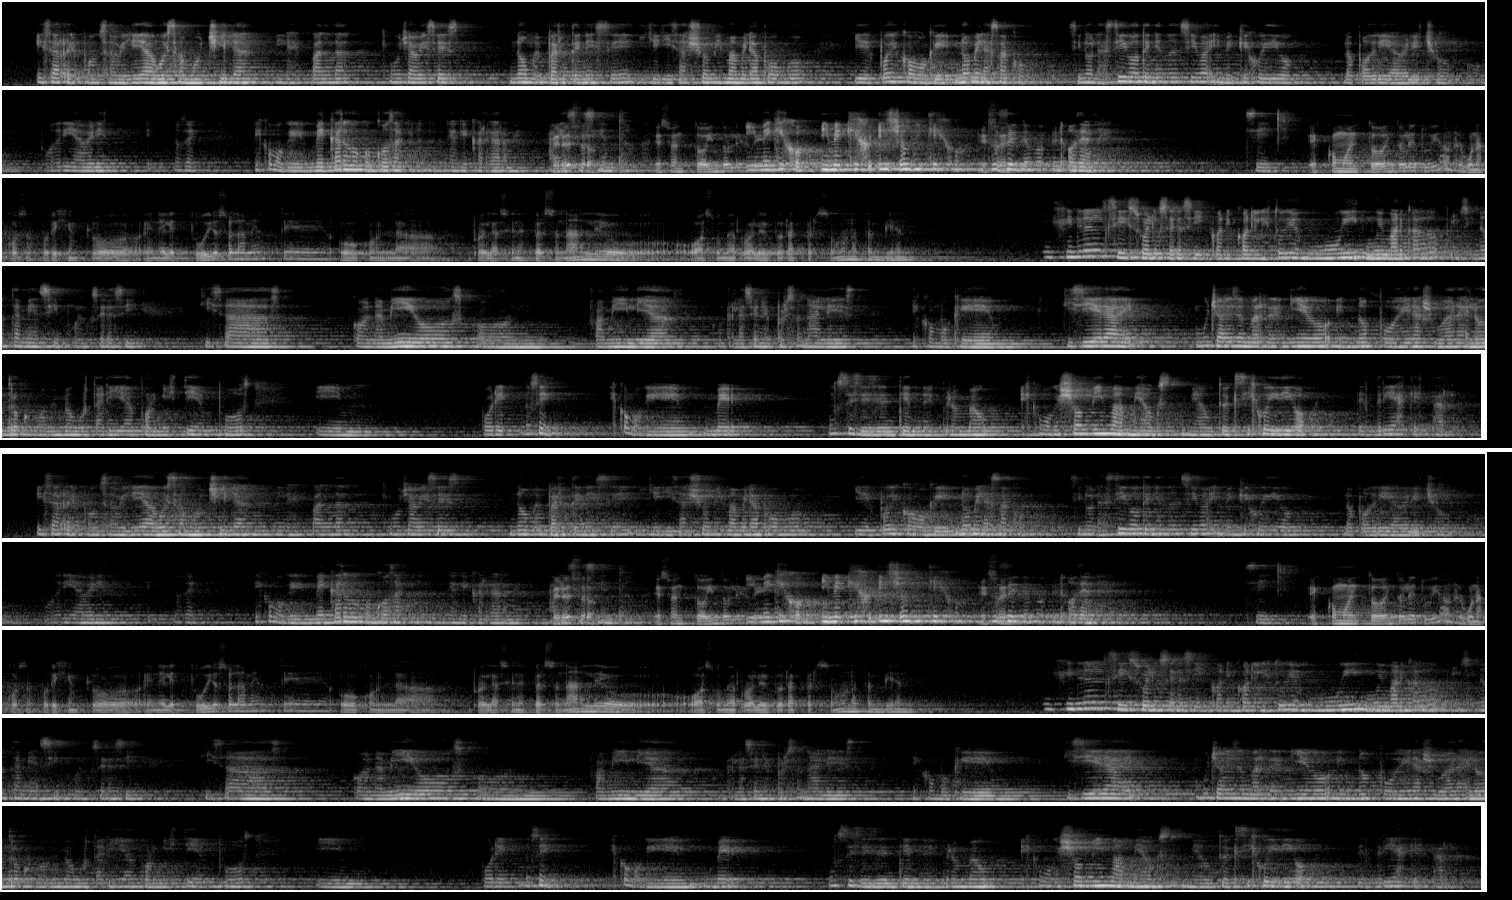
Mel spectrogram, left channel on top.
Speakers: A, on the left; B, in the centre.
A: esa responsabilidad o esa mochila en la espalda que muchas veces no me pertenece y que quizás yo misma me la pongo y después como que no me la saco, sino la sigo teniendo encima y me quejo y digo, lo podría haber hecho o podría haber, est- eh, no sé, es como que me cargo con cosas que no tendría que cargarme, a
B: Pero
A: veces
B: eso,
A: siento.
B: eso en todo índole
A: Y
B: de,
A: me quejo, y me quejo, y yo me quejo. <laughs>
B: eso
A: Entonces,
B: es,
A: no, me- no, o sea, Sí.
B: es como en todo índole de tu vida o en algunas cosas. Por ejemplo, en el estudio solamente o con las relaciones personales o, o asumir roles de otras personas también.
A: en general sí suelo ser así. Con el, con el estudio es muy, muy marcado, pero si no, también sí puedo ser así. Quizás con amigos, con familia, con relaciones personales. Es como que mm, quisiera, eh, muchas veces me reniego en no poder ayudar al otro como a mí me gustaría por mis tiempos y mm, por, e- no sé, es como que me no sé si se entiende, pero me au- es como que yo misma me, aux- me autoexijo y digo, tendrías que estar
